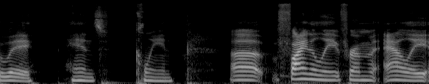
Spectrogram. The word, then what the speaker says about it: Ali: I know somebody really, really close to me that spells it A-L-I and it's pronounced Allie.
